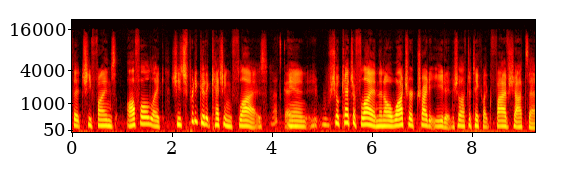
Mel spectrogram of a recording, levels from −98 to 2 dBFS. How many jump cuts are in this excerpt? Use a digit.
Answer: 2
